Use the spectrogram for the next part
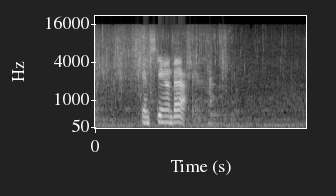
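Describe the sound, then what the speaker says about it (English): Water poured over potted succulents in a Sunset Cliffs garden gives a soft, steady splashing wash under a brief spoken phrase, then continues quietly alone. "Give it some water"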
